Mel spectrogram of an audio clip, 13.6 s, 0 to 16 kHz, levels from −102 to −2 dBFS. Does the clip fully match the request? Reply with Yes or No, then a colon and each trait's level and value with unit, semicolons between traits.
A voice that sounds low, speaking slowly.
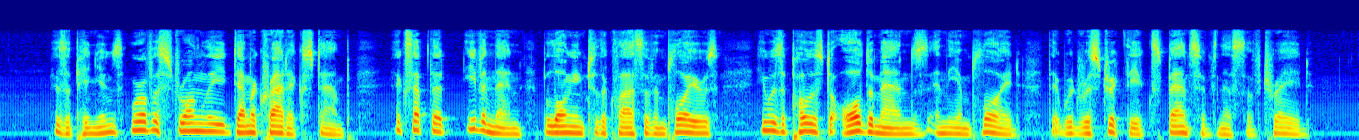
No: low, 125 Hz; average, 150 wpm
